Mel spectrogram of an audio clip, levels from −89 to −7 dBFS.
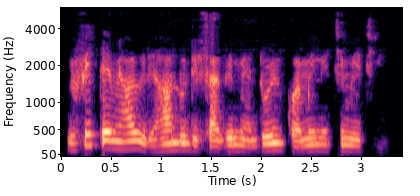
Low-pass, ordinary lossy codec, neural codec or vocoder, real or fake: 5.4 kHz; MP3, 32 kbps; none; real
